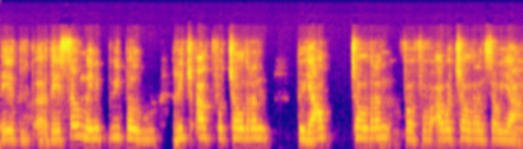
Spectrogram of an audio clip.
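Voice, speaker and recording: Speaking at a moderate pace, a woman keeps a fairly high pitch and fairly even intonation. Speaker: children's home caregiver. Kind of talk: interview. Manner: halting, hesitant.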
